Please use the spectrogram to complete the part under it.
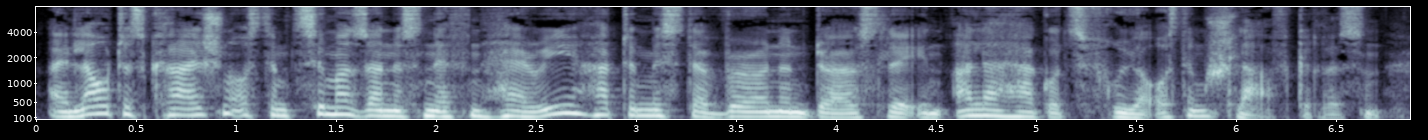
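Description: A man reading a story aloud as an expressive audiobook narrator. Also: mid-range voice, normal speed. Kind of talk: scripted narration.

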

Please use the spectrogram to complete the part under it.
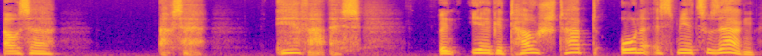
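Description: A man reading an audiobook, voicing a middle-aged male teacher who speaks with measured, tense restraint. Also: fairly high pitch, very animated, voice pushed up, full character voice.

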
